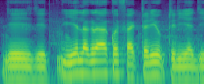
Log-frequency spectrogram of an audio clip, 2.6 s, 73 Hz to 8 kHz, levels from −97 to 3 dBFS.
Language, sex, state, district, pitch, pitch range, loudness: Hindi, male, Bihar, Araria, 110 Hz, 100-130 Hz, -15 LUFS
